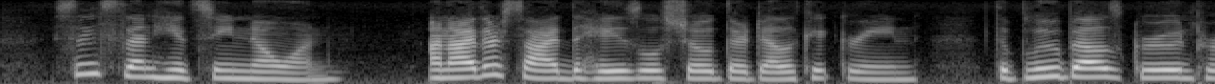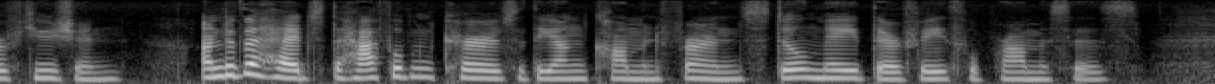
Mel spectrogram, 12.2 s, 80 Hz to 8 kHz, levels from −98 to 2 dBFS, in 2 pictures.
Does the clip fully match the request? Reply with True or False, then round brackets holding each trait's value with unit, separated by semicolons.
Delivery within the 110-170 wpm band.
False (190 wpm)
